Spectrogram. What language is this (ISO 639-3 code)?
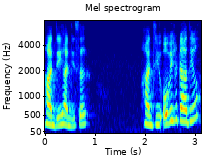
pan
